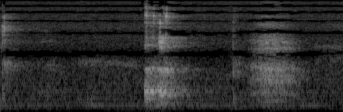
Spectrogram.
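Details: Girl encouraged by an adult to burp after a drink and say excuse me: a short voiced belch followed by a softer second one; burping.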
